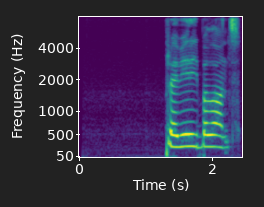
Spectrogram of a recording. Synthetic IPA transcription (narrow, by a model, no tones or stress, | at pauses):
pɾɐvʲeɾʲɪtʲbɐlˠant̪s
